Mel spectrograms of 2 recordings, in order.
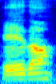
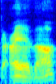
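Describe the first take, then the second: First: It begins with a plain vowel sound. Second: It begins with a throaty consonant sound. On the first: This is the everyday spoken form. "We say إذا in a spoken language" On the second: This is the classical form. "it's gonna be in the classical uh, language"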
